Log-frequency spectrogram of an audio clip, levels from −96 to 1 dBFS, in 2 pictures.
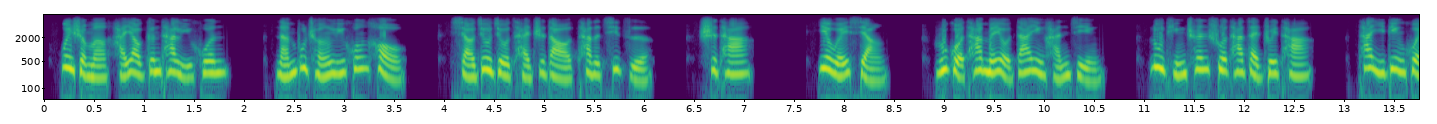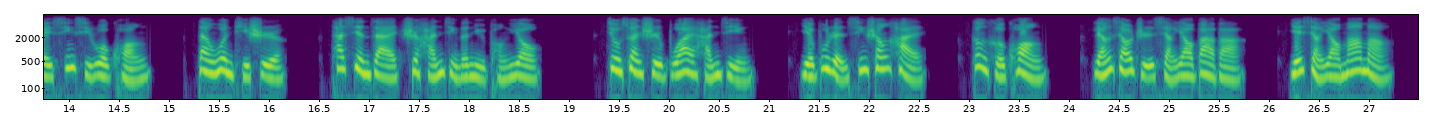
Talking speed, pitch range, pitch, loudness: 210 characters per minute, 195-280 Hz, 235 Hz, -18 LUFS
